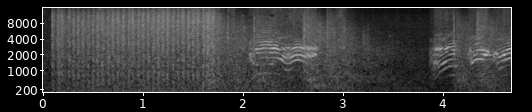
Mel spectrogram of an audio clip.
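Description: Jeep firing a volley in the World War II strategy game Company of Heroes, with dense continuous gunfire and battle noise, plus whistling shell sounds rising over it twice.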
